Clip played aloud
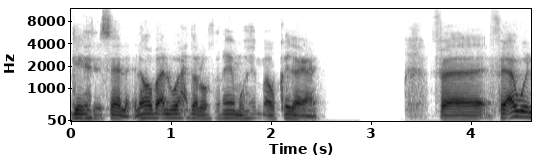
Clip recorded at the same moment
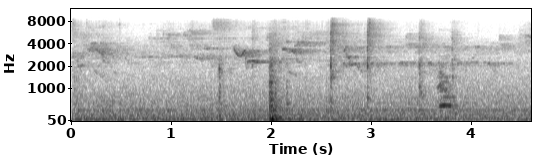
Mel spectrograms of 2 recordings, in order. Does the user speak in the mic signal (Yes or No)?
No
